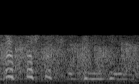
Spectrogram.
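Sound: clapping applause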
